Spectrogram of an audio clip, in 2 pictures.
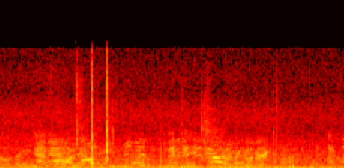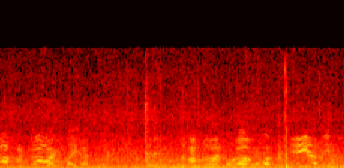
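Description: A soccer ball is kicked with dull thumps.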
